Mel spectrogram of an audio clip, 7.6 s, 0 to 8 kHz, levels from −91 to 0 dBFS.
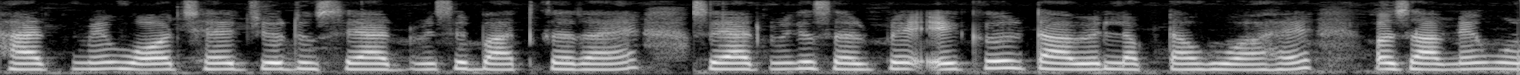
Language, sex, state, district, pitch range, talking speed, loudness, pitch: Hindi, female, Bihar, Katihar, 230-250 Hz, 190 wpm, -16 LUFS, 240 Hz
